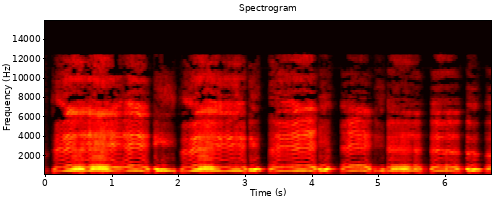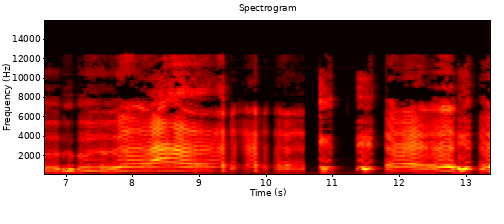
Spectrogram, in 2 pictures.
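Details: Sustained loud crying and sobbing from a young child, with rising and falling wails and short catching breaths, from a ten-hour crying recording with background music.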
